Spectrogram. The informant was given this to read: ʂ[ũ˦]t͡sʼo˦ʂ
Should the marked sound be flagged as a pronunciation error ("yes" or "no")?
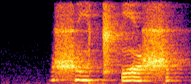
yes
